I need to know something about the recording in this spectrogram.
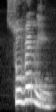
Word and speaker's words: souvenir: Presta atenção que esse E aqui faz a boca do O e fala E. Não é souvenir, como a gente fala, tá? Souvenir. E esse R precisa pronunciar.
